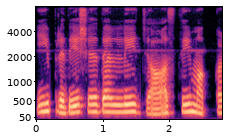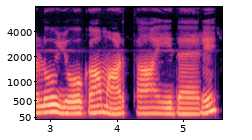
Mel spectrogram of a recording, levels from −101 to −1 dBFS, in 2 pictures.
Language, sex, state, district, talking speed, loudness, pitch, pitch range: Kannada, female, Karnataka, Bangalore, 75 wpm, -15 LUFS, 175 Hz, 155-195 Hz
